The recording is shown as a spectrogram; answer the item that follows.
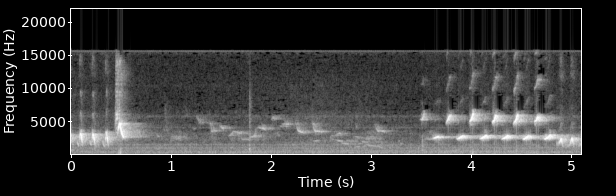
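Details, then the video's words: Dawn song of a common nightingale in May: a short loud note group, softer varied warbling in the middle, then a fast run of repeated, evenly spaced high chirps ending in a rising flourish. "A FÜLEMÜLE ÉNEKE."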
